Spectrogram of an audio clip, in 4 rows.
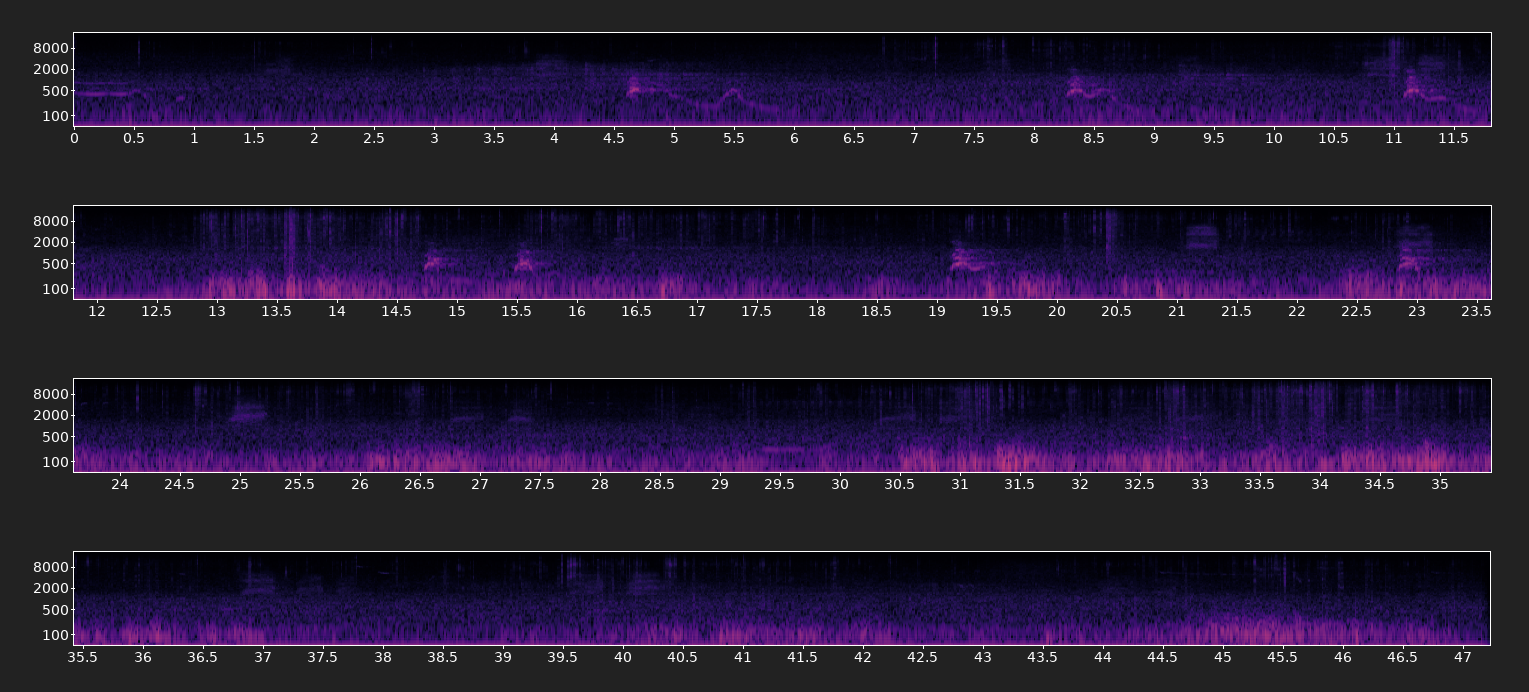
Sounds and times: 12.6s piece of plastic attached to the fence, fluttering in the wind 37.0s
38.8s piece of plastic attached to the fence, fluttering in the wind 42.9s
43.5s piece of plastic attached to the fence, fluttering in the wind 47.2s

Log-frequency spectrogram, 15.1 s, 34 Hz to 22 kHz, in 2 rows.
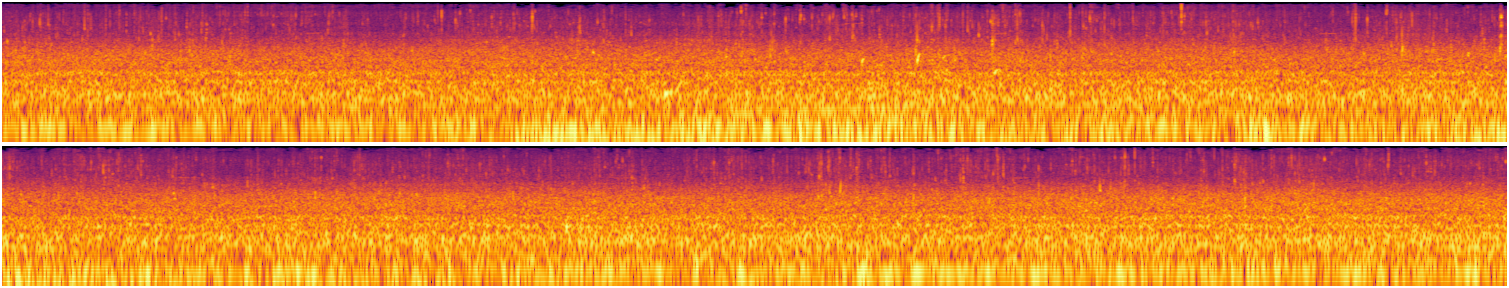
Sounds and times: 0.0s autos 15.0s

